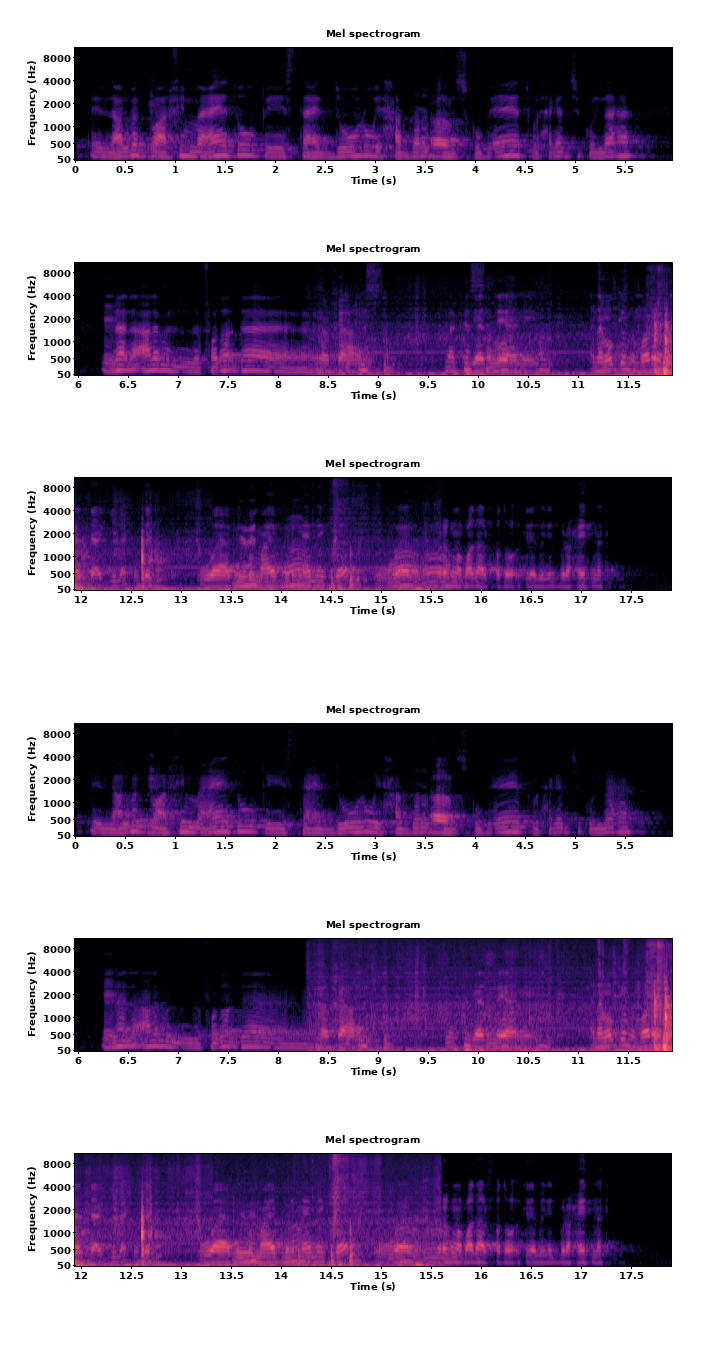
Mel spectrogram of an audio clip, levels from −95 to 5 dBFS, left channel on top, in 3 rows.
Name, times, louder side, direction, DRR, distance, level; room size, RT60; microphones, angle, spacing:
voice 1, 0.1-5.6 6.3-9.1 9.7-10.3 10.6-10.7 12.7-12.8 13.5-14.3 15.1-15.7, left 2 dB, 35° left, 13 dB, 1.1 m, -50 dB
voice 2, 8.3-9.0 9.8-10.6 11.1-12.8 13.2-17.3, right 3 dB, 15° right, 13 dB, 0.5 m, -45 dB
sound 1, 8.3-15.6, right 5 dB, 65° right, 0.6 m, -43 dB
22.5 x 12.5 x 5.1 m, 0.81 s
head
